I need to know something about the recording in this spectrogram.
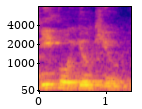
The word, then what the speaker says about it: bouquet: This is pronounced as buffet. Alright, we have many more examples. We have BOUQUET.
